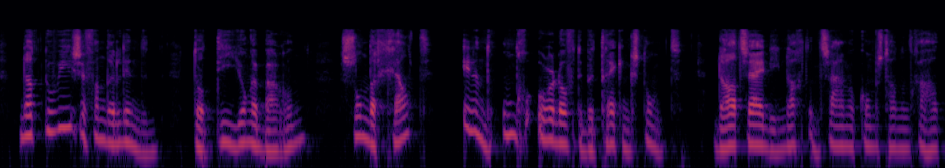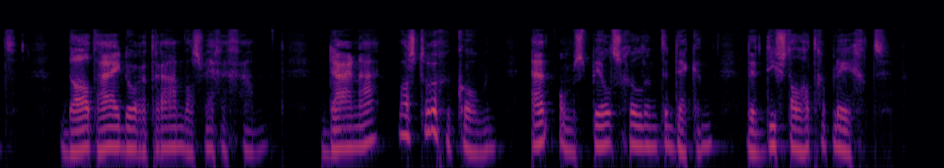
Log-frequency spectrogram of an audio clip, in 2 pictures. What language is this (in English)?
Dutch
